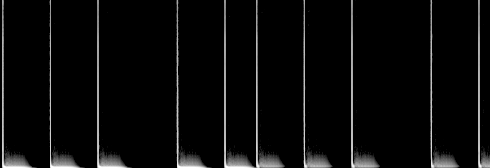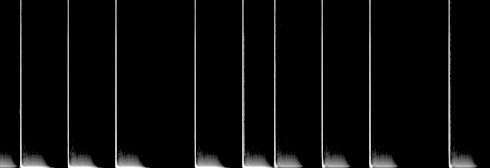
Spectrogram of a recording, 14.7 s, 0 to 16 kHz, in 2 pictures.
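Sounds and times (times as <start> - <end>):
equalised kick drum: 0.0 - 1.9, 2.7 - 4.0, 7.2 - 9.5, 10.3 - 11.6.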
